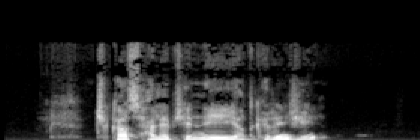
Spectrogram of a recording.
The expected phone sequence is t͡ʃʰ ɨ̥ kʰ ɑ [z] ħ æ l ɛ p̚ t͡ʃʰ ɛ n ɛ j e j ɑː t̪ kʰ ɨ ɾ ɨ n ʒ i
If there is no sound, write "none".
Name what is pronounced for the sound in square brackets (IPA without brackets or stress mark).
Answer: s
